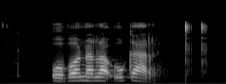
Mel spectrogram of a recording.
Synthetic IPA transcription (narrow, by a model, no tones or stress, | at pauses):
ʊbɔnalaʔʊkʼaːrɪ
